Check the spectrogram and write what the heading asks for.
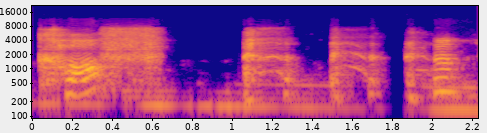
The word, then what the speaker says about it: cough: And finally, ough can be pronounced like the sound off, as in cough, cough, and trough.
